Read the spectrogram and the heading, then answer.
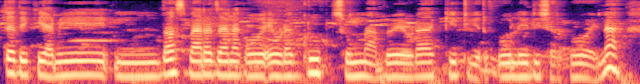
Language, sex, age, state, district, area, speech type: Nepali, female, 45-60, West Bengal, Jalpaiguri, urban, spontaneous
